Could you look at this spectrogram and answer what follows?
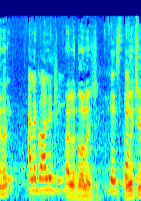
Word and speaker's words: allergology: Naidu has a special interest in allergies and holds a diploma in allergology, if I can say it. Welcome to Health Talk. Morning, Sally. How do you say that? Allergology.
